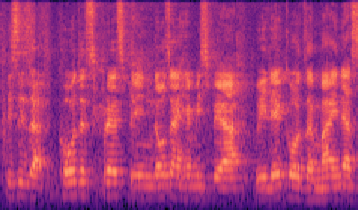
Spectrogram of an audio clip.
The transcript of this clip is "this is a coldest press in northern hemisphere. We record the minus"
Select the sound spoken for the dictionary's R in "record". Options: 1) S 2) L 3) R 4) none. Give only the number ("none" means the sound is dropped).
2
